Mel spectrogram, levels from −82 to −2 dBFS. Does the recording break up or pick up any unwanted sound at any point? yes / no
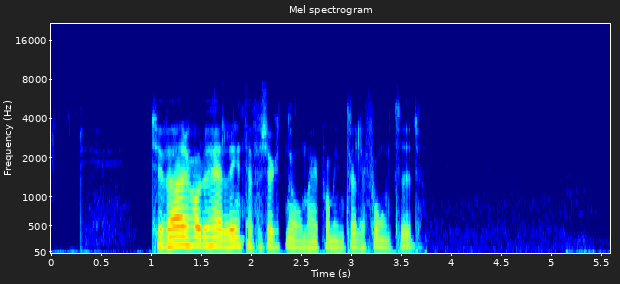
no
